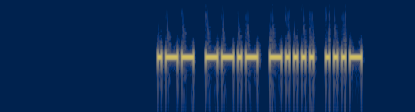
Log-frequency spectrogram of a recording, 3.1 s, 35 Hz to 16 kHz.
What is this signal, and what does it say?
Morse code, heard as a keyed tone, about 40 wpm, 700 Hz. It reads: WQ6V
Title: USA Call Signs - 4 Characters - 4x Character Spacing - 40wpm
